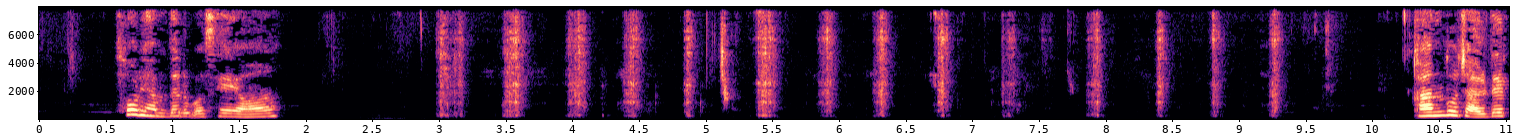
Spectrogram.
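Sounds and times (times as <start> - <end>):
crunchy food being chewed: 2.1 - 10.4.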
